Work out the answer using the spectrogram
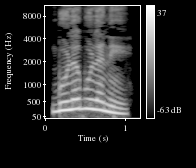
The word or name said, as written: ಬಳಬಳನೆ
